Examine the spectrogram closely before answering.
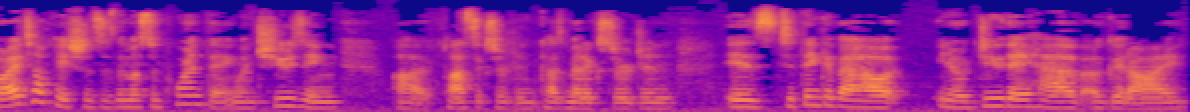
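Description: Vocal fry runs through a fairly quick delivery over light background noise. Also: woman. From New York City. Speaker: cosmetic surgeon and dermatologist. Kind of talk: promotional talk to camera; interview answer. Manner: hesitant with frequent fillers. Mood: calm, friendly. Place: office.

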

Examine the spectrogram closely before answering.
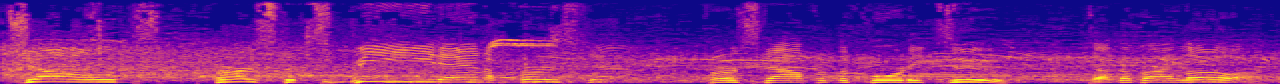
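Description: A man's high voice, very slow, with ordinary pitch variation and noticeable background noise. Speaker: play-by-play announcer. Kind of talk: live college football play-by-play commentary. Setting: stadium broadcast booth. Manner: rising excitement on big plays.

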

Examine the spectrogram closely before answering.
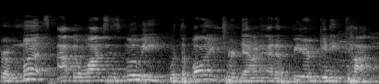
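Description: A man talks at a fairly quick pace. There is noticeable background noise and audible room echo. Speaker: stand-up comedian. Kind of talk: stand-up comedy routine. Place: bar.

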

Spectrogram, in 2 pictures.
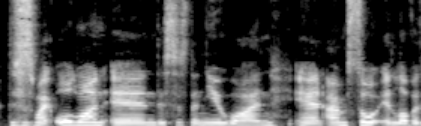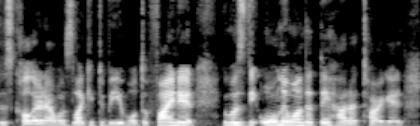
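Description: Over a quiet background, a woman talks with monotone, flat intonation. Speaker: beauty vlogger. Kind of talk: casual vlog chat. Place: home room. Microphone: webcam.

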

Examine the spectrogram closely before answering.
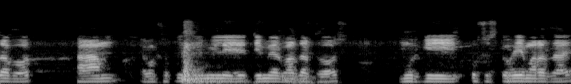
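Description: A man speaks in a fairly high voice. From Bangladesh, Ghatail, Tangail. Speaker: poultry farmer. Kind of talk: interview statement.

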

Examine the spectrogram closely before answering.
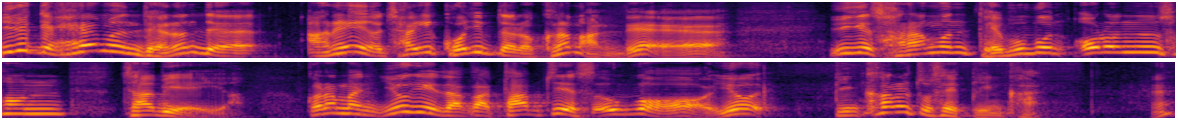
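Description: Against a quiet background, the man's speech proceeds at a moderate pace. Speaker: engineering exam lecturer. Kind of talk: lecture. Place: studio. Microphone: lapel.

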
